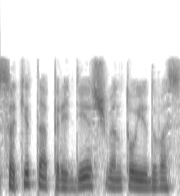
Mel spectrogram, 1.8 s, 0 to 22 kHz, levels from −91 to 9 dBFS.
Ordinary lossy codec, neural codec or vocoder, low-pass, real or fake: MP3, 32 kbps; codec, 16 kHz, 1 kbps, X-Codec, HuBERT features, trained on LibriSpeech; 7.2 kHz; fake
